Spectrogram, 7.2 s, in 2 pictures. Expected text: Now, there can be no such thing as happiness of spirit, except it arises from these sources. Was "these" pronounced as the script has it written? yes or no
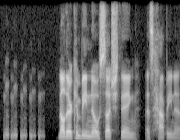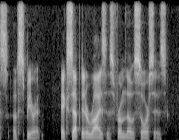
no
